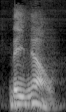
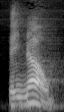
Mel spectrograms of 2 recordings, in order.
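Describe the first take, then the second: No difference in how they are said.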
